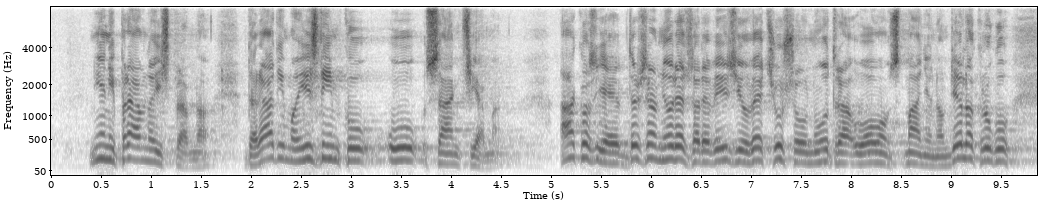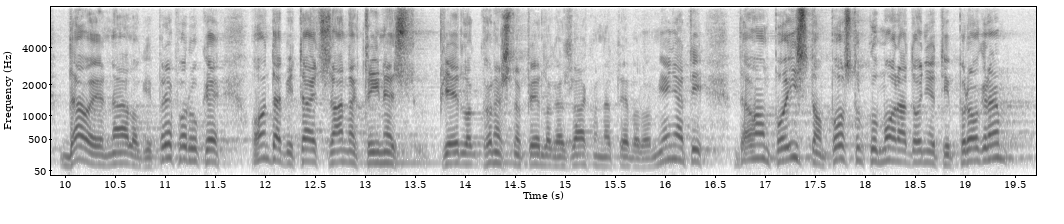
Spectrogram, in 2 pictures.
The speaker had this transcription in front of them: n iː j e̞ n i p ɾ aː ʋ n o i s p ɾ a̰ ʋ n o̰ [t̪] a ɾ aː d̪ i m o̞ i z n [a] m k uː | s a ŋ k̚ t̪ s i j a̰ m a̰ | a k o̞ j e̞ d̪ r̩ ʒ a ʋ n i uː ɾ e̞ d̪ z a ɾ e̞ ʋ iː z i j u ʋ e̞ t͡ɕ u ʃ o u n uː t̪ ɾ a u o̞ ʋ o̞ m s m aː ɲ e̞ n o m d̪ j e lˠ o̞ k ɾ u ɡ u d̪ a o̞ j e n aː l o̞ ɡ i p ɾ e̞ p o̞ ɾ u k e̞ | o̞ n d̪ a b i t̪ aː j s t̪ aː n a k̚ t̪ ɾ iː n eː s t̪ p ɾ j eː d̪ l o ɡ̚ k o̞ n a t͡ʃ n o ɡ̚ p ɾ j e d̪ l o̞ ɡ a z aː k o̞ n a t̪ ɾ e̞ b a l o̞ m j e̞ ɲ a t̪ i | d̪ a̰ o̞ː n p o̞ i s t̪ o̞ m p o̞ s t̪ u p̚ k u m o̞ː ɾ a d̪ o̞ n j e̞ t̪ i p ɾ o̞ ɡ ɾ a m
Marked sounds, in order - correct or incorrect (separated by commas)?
incorrect, incorrect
